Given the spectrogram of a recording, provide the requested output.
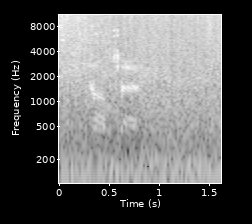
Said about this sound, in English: So that explosion was the end of the countdown there.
